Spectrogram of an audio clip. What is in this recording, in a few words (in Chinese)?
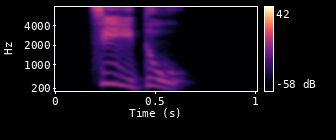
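"季度", Chinese; HSK; HSK6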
